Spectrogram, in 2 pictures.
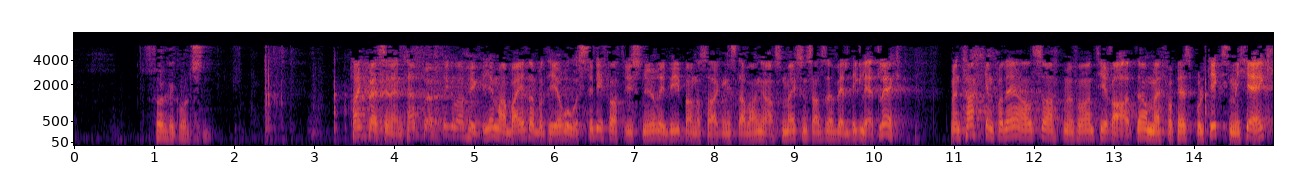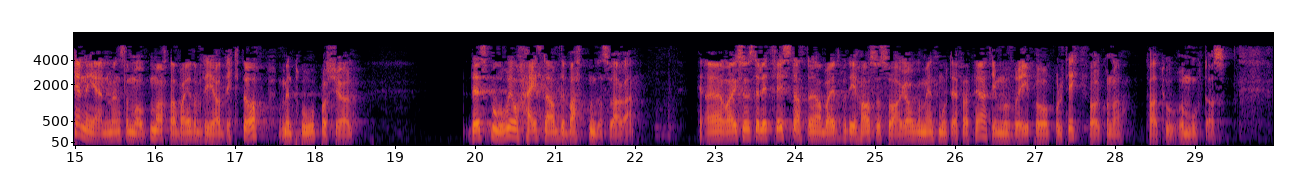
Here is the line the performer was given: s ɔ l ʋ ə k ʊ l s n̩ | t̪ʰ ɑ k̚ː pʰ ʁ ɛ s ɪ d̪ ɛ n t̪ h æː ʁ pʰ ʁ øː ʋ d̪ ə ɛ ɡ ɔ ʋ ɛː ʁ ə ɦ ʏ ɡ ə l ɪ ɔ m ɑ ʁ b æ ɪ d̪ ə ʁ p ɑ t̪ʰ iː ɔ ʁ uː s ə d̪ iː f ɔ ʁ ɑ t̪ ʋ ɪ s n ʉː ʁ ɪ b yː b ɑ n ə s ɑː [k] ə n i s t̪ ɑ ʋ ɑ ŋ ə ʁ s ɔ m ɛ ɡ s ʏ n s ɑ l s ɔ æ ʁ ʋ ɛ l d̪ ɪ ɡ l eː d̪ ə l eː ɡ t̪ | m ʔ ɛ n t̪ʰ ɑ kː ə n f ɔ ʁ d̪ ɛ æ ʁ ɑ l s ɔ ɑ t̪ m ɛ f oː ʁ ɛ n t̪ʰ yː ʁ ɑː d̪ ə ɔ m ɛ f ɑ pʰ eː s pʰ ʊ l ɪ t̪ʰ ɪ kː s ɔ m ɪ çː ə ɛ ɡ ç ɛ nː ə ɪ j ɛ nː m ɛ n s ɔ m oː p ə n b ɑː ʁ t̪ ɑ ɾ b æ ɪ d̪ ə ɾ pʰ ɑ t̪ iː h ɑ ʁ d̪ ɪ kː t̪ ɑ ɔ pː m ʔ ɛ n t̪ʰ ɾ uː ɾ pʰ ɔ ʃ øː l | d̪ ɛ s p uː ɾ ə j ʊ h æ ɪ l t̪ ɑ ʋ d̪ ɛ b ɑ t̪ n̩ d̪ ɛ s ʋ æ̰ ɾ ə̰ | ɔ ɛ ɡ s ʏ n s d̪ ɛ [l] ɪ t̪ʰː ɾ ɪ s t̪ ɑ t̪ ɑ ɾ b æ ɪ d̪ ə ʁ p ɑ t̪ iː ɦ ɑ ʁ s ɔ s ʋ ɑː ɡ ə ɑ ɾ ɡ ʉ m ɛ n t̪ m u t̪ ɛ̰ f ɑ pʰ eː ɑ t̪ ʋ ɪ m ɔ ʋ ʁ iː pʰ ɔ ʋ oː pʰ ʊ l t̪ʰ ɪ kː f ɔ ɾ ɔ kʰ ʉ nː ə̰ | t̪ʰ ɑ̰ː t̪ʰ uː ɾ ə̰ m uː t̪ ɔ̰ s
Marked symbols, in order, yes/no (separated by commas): no, yes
